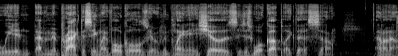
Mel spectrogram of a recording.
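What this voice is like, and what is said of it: Hoarse voice. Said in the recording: “My voice, for some unknown reason, is totally hoarse today.”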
